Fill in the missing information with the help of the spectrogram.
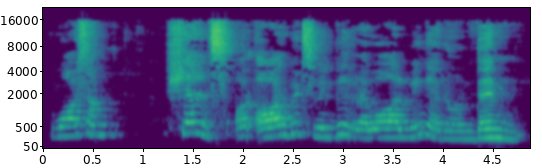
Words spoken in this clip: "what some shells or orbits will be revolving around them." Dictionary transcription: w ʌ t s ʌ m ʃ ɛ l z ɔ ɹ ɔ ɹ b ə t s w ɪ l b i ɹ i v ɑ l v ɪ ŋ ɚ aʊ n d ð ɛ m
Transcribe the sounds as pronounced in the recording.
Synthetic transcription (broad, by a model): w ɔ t s ʌ m ʃ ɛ l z ɔ ɹ ɔ ɹ b ə t s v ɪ l b i ɹ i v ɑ l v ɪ ŋ ɚ aʊ n d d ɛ m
